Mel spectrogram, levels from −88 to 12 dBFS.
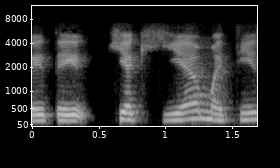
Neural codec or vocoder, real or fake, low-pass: none; real; 7.2 kHz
